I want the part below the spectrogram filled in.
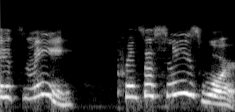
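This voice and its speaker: A woman's squeaky, put-on character voice at an extremely high pitch, with very wide pitch swings. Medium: read story.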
